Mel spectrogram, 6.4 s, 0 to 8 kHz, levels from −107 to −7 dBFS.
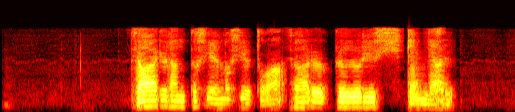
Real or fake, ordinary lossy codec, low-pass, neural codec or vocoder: fake; AAC, 16 kbps; 7.2 kHz; codec, 44.1 kHz, 1.7 kbps, Pupu-Codec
